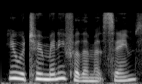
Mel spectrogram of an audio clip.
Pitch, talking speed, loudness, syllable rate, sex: 215 Hz, 335 wpm, -15 LUFS, 7.5 syllables/s, female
